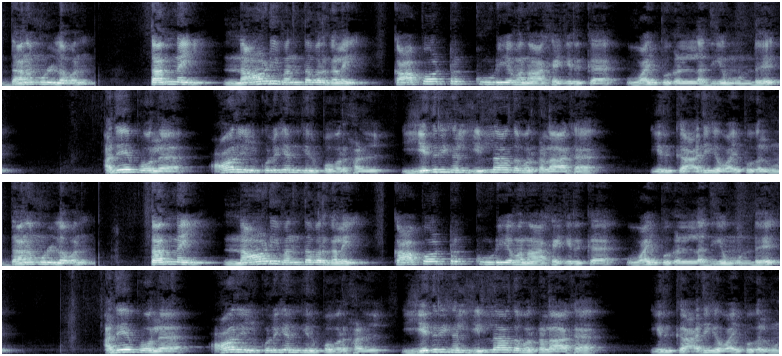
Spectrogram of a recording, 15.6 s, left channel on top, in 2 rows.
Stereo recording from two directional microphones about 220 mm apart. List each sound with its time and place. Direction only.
0.1 s speech: 5° left (ahead or behind)
8.8 s speech: centre (ahead or behind)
